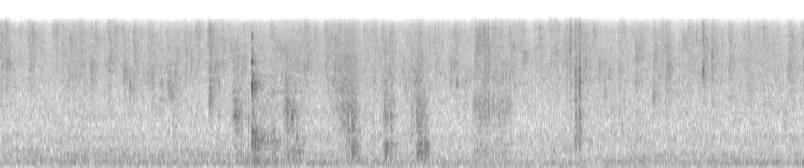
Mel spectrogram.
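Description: Faint wet mouth sounds of champagne being tasted: a sip drawn from the glass, then the wine worked around the mouth, with scattered small clicks and drips of sound over a low hiss.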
